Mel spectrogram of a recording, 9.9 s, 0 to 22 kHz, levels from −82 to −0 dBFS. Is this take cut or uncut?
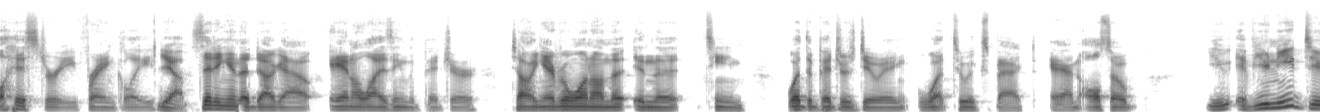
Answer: uncut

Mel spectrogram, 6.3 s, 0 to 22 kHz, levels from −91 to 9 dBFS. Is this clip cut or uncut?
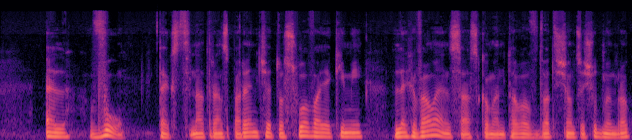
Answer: uncut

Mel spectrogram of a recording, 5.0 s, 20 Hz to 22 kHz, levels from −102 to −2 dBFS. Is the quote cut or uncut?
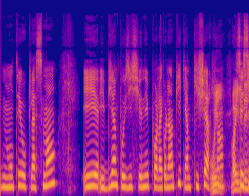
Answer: cut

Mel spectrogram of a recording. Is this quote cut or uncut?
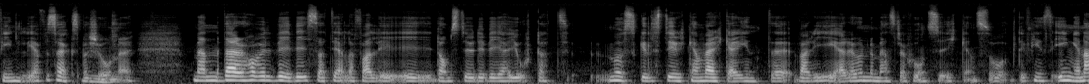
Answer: cut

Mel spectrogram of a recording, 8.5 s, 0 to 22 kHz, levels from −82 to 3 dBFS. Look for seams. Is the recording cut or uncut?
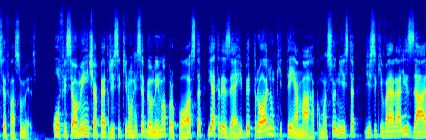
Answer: cut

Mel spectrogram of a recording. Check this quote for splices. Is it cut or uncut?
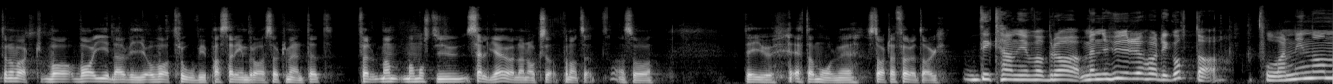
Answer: uncut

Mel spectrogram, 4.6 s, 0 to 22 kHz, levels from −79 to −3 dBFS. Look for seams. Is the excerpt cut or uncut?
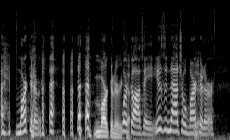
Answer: cut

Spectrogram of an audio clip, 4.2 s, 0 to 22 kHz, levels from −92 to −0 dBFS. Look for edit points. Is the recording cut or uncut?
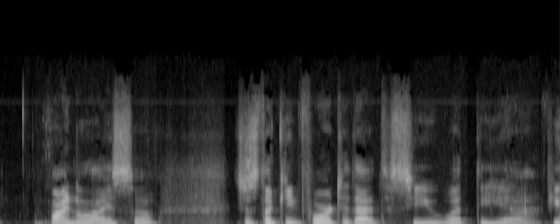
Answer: uncut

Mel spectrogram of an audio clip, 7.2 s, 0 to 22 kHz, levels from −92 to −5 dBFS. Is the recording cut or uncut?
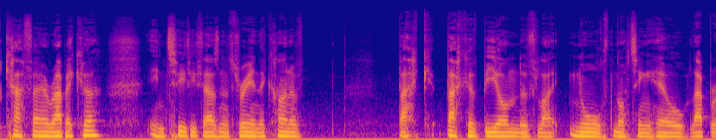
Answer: cut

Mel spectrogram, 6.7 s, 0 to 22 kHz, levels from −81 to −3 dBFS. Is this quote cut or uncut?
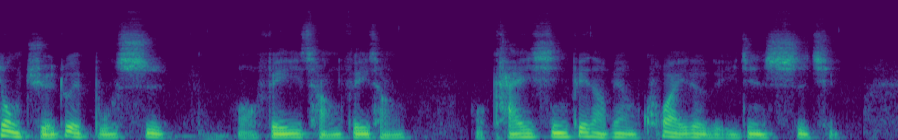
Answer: cut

